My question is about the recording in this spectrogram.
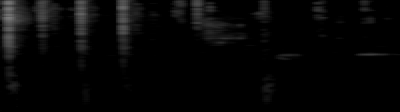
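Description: Computer keyboard keys clicking in a quick, irregular series as text is deleted in a code editor. The first few strokes are the loudest and the rest are fainter.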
